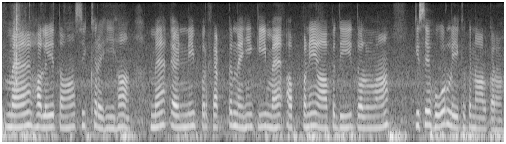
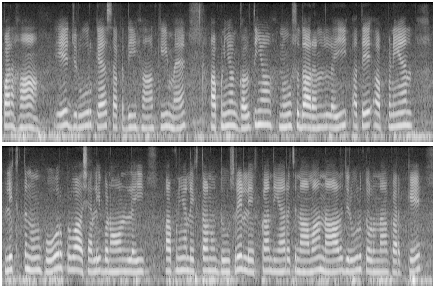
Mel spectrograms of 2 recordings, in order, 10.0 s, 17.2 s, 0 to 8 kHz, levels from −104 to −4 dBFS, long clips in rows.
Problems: constant background noise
